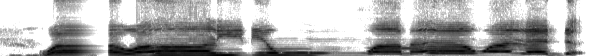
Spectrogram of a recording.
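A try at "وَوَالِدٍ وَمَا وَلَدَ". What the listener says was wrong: Ya, alhamdulillah.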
